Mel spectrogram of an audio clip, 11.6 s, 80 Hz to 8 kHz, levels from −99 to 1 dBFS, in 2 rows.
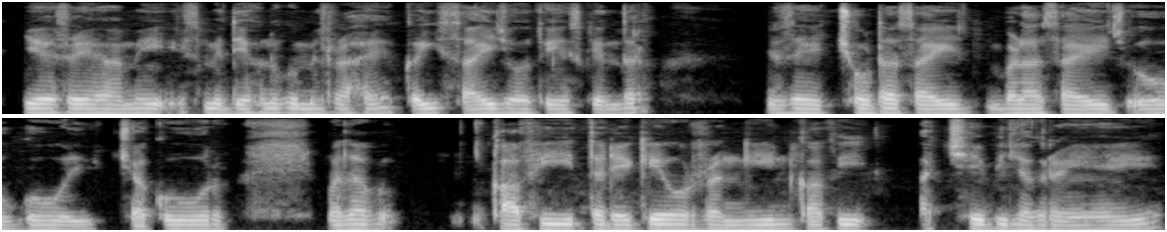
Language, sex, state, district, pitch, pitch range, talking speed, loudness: Hindi, male, Uttar Pradesh, Jyotiba Phule Nagar, 115 Hz, 110-120 Hz, 180 wpm, -20 LUFS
